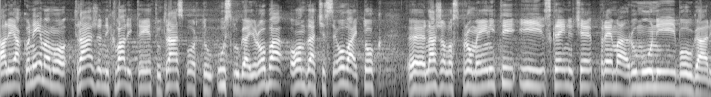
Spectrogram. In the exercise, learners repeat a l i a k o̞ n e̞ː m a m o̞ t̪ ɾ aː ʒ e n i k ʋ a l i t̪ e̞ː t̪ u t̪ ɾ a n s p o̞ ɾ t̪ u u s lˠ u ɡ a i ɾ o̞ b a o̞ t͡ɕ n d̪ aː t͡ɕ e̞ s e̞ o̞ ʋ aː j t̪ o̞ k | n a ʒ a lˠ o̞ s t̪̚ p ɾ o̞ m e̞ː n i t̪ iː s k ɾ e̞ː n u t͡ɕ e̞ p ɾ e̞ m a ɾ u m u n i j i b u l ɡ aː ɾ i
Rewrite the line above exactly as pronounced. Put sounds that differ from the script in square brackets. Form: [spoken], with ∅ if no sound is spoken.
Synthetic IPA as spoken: a l i a k o̞ n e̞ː m a m o̞ t̪ ɾ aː ʒ e n i k ʋ a l i t̪ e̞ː t̪ u t̪ ɾ a n s p o̞ ɾ t̪ u u s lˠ u ɡ a i ɾ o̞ b a o̞ [∅] n d̪ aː t͡ɕ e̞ s e̞ o̞ ʋ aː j t̪ o̞ k | n a ʒ a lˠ o̞ s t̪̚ p ɾ o̞ m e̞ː n i t̪ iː s k ɾ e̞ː n u t͡ɕ e̞ p ɾ e̞ m a ɾ u m u n i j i b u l ɡ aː ɾ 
